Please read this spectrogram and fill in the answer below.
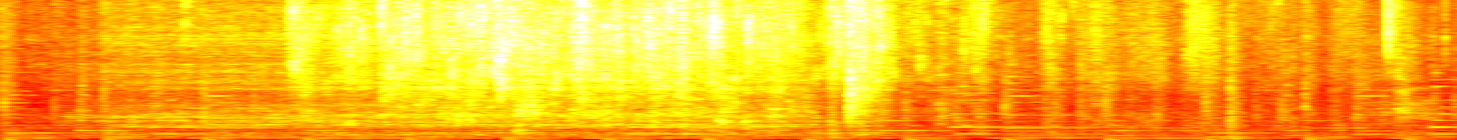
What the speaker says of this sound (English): so I'm going to rinse that off first of all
